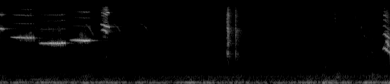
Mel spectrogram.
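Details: Tledekan gunung, the blood-breasted flowerpecker, in lively song played to get reluctant tledekan birds singing: a few clear high whistled notes in quick succession, then scattered sharp ticks and a rising squeaky flourish.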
